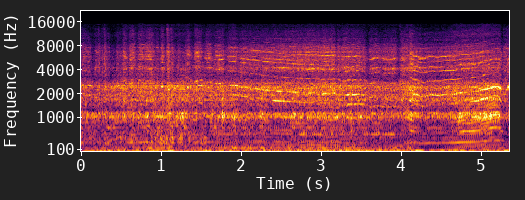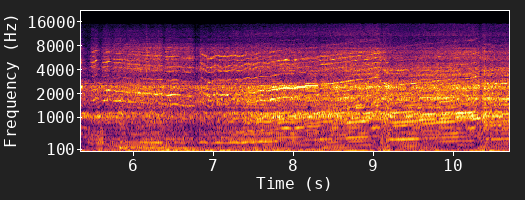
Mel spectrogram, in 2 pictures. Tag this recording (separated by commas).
Car, Vehicle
